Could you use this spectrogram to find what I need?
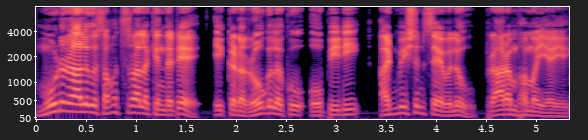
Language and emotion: Telugu, neutral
